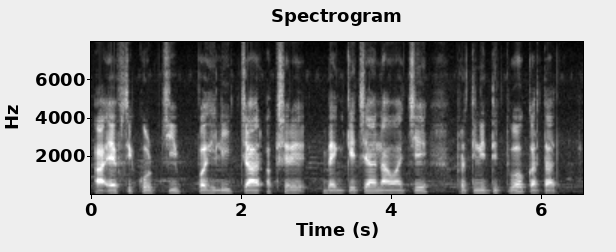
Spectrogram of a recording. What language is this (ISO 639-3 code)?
mar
